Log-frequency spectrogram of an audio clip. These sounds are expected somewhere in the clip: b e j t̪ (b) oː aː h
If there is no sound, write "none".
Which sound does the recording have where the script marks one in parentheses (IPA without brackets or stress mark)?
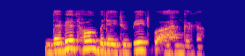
b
